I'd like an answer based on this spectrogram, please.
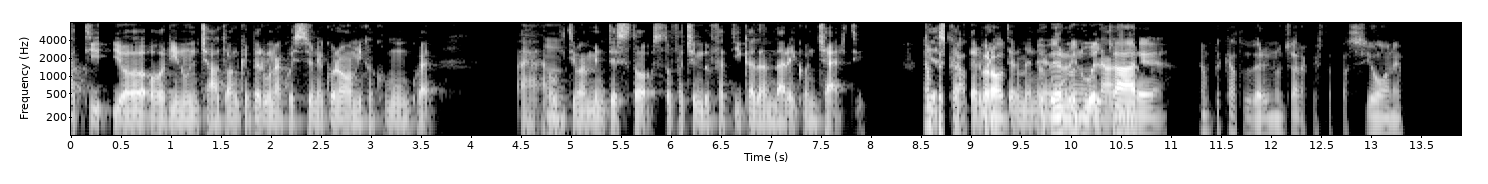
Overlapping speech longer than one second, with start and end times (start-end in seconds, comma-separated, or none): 8.5-10.6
